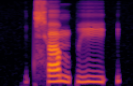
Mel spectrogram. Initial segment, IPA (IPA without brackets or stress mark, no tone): t͡ɕʰ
